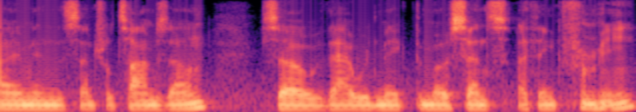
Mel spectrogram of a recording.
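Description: A man with an American accent speaks at fairly low pitch and a moderate pace. The recording is very clean, with a silent background. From US Pacific Northwest, Seattle. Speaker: sports podcast host, college student. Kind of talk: solo podcast monologue.

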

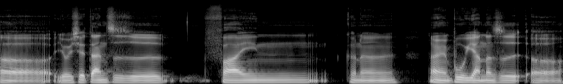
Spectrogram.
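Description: Here a man with a very deep, low pitch speaks at a very slow pace. His intonation is monotone and flat on a very clean recording with a silent background. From US (Romanian immigrant family). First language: Romanian (speaking Chinese). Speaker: language enthusiast, improv performer. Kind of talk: interview. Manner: halting, frequent repetitions.

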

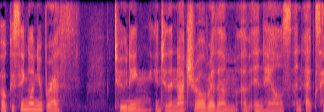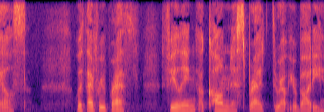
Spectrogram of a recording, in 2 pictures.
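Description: In a very clean recording with a silent background, a woman speaks at a very slow pace in a soothing tone. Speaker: meditation guide. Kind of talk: guided meditation, calm soothing instructions in a gentle hushed tone. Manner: slow, soft-spoken, soothing and unhurried with long pauses.

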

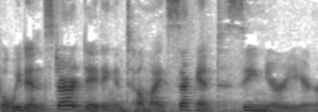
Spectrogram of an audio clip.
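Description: With an American accent, a woman uses an ordinary speaking voice at a medium pitch with ordinary pitch variation. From Wyoming, US. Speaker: church member sharing testimony. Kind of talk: testimony.

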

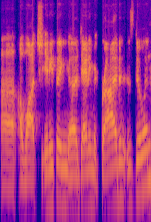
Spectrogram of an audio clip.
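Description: A man with an American accent speaks at a fairly slow pace, his pitch varying in an ordinary way. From US South. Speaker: comedian. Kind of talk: casual chat. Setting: studio.

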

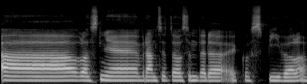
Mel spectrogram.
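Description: Recorded very cleanly with a silent background, a woman speaks at a medium pitch. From Czech Republic. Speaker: singer-songwriter. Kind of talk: casual chat.

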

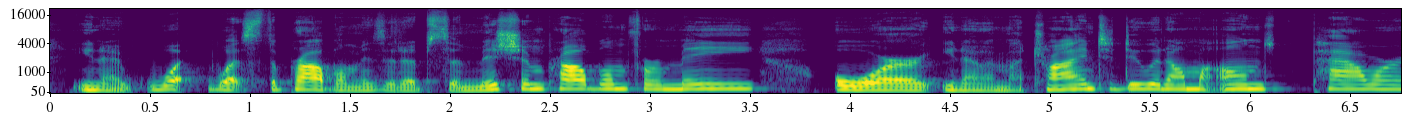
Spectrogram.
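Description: A woman's plain, everyday voice at a medium pitch, fairly quick, with ordinary pitch variation, in a very clean recording over a silent background. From US South. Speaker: church member in recovery. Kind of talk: casual chat.

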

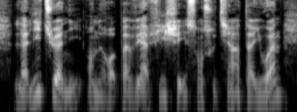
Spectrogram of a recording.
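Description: Recorded very cleanly against a silent background, a man in an unremarkable speaking voice talks at a medium pitch and a moderate pace with lively intonation. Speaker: radio host. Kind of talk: radio interview. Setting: studio link from parliament. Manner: formal.

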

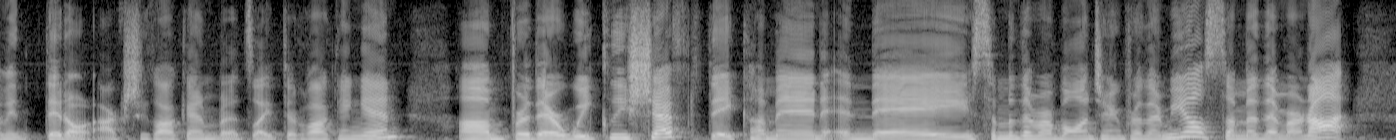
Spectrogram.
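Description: In a very clean recording with a silent background, a woman with an American accent talks very fast at medium pitch, barely pausing, with lively intonation and a bright, sharp tone. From Raleigh, North Carolina, US South. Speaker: nonprofit cafe executive director. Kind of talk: interview.

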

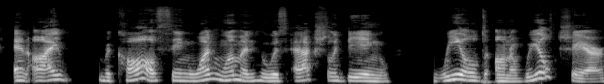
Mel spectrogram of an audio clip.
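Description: A woman with a fairly low pitch and an unremarkable speaking voice talks at a fairly slow pace with lively intonation, recorded with a dry, close sound and no echo. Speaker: podcast co-host. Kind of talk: interview.

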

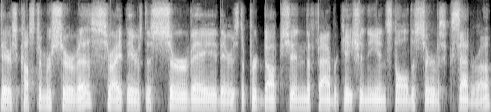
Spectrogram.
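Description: A man with a plain, everyday voice, medium pitch, fairly even intonation, a fairly quick pace and hardly any pauses. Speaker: podcast co-host. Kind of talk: casual interview. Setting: video call.

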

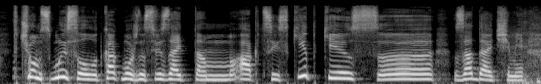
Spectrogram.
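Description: A woman talks at a very slow pace with hardly any pauses, her high voice dark and mellow in tone. Her pitch varies in an ordinary way, while her loudness swings widely. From Russia, Magnitogorsk, Chelyabinsk region. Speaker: programming olympiad coach and teacher. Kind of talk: interview.

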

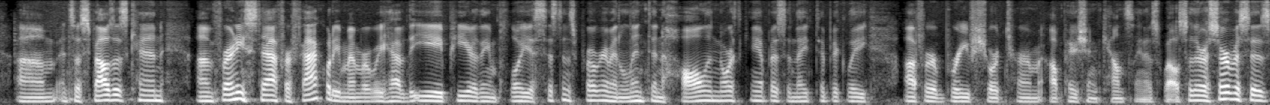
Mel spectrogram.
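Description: On a very clean recording with a silent background, a man with an American accent and a plain, everyday voice speaks at medium pitch with ordinary pitch variation. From central Pennsylvania, rural. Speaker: university counseling center director. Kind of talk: interview.

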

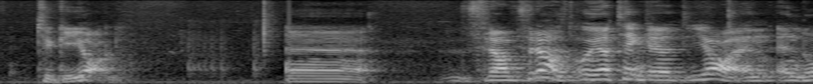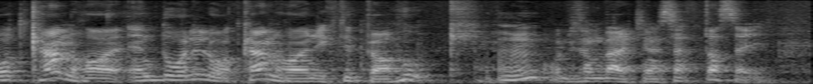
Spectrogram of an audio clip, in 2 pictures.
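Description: A man talks at a fairly high pitch with very wide pitch swings. Noticeable background noise is audible. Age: 30s. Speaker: podcast panelist. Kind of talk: casual panel discussion.

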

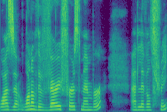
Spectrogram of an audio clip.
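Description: This woman has a fairly high pitch. She speaks in a French accent. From France, Paris. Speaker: startup co-founder. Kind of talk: panel discussion.

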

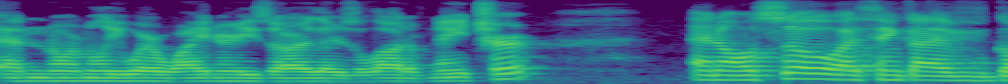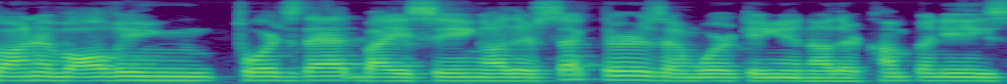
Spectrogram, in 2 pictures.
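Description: The speaker talks at a moderate pace with a Spanish accent, in a very clean recording with a silent background. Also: man. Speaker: winery manager. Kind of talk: interview.

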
